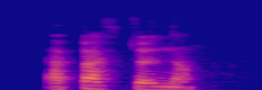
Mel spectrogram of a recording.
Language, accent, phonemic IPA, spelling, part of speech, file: French, Canada, /a.paʁ.tə.nɑ̃/, appartenant, verb, LL-Q150 (fra)-appartenant.wav
- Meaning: present participle of appartenir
